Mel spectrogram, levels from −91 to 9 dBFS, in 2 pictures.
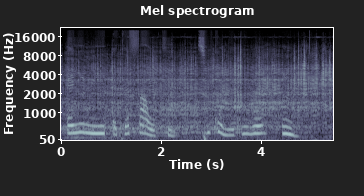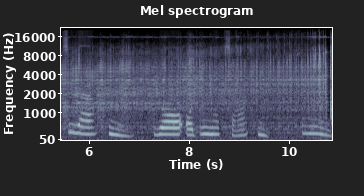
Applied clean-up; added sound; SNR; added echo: none; Coin (dropping); 4 dB; none.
